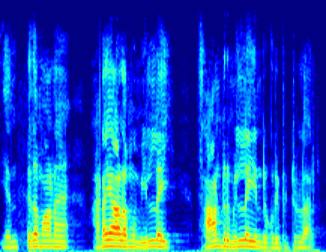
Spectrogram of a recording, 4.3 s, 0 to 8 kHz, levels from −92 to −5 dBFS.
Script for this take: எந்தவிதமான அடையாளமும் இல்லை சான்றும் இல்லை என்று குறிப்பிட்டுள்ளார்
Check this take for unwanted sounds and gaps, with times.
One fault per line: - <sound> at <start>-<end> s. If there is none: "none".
- dropout at 0.2-0.4 s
